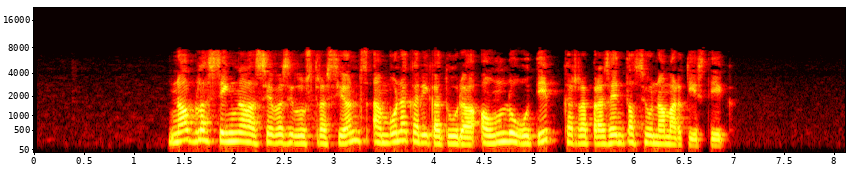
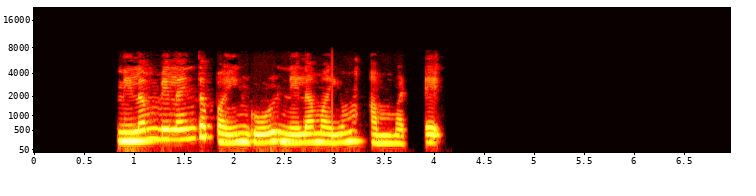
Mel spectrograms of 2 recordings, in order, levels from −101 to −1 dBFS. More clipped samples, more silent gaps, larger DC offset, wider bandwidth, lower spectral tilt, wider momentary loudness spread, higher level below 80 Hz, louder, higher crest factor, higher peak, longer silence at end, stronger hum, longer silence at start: neither; second, none vs 3.81-3.91 s; neither; first, 7.8 kHz vs 5.2 kHz; second, -5.5 dB/octave vs -7 dB/octave; second, 7 LU vs 11 LU; about the same, -60 dBFS vs -58 dBFS; about the same, -18 LUFS vs -17 LUFS; about the same, 18 dB vs 16 dB; about the same, -2 dBFS vs -2 dBFS; second, 1.2 s vs 2.9 s; neither; first, 1.35 s vs 0.85 s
